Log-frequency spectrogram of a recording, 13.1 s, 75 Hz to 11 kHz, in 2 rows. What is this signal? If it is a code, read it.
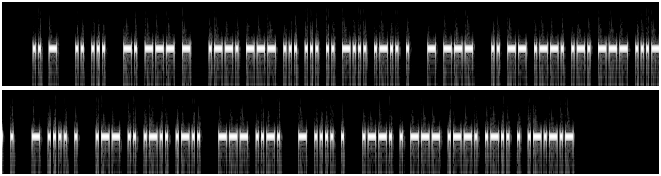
Morse code, heard as a keyed tone, about 41 wpm, 700 Hz. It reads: IT IS NOT POSSIBLE TO IMPROVE THE WILL OF THE PEOPLE.
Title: Sentences from Top 1000 Words - Review Part 5 - 45wpm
